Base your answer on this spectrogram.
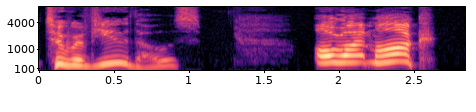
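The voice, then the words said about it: Put-on Cockney accent. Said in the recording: “I don't know why I went into kind of a Cockney accent there”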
